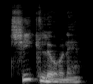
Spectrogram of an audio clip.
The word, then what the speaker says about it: ciclone: C, ciclone. The C here is pronounced like C in cheese.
